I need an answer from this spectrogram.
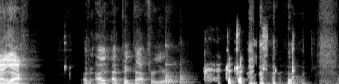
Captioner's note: laughs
